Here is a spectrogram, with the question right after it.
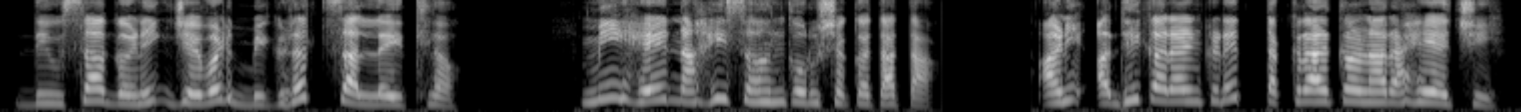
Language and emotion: Marathi, angry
